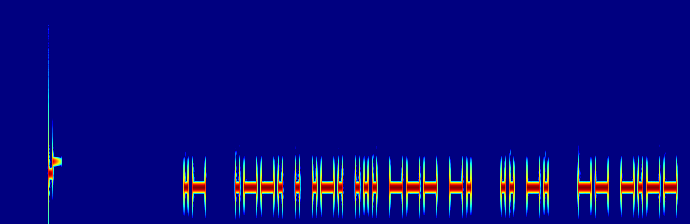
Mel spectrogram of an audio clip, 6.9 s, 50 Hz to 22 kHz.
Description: Morse code, heard as a keyed tone, about 28 wpm, 700 Hz. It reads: A PERSON IN MY
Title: Sentences from Top 1000 Words - Review Part 4 - 28wpm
